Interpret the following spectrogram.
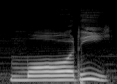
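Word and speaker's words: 머리: Then री, मोरी. जब second syllable में होगा तो र प्रोनाउंस करना, और जो फर्स्ट में होगा तो ल.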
